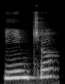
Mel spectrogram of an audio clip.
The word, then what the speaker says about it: fincho: Ejemplo de ello se encuentra en palabras como fincho, que se pronuncia como hincho, y fablar, pronunciado como hablar.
